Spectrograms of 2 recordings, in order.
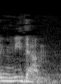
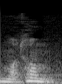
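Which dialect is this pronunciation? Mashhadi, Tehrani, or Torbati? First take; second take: Tehrani; Torbati. First: It is said with a Tehran pronunciation. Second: It is said with a Torbat pronunciation. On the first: "تهرانی میگه" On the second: "تربتی میگه"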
